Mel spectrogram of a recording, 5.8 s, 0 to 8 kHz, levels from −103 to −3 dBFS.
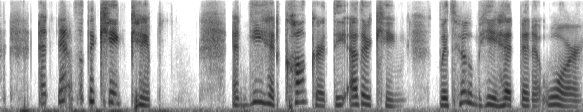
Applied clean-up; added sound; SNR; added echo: neural diffusion model UNIVERSE++.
